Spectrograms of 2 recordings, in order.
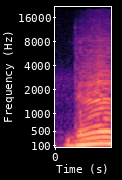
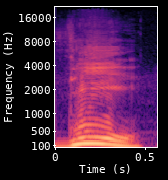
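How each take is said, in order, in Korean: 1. 모음은 짧고 약한 'uh' 소리입니다. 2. 모음은 길고 강한 'ee' 소리입니다. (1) "the가 아니고" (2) "자음 소리라도 the 그리고 세게 읽어야 돼요"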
